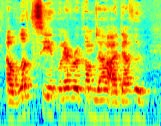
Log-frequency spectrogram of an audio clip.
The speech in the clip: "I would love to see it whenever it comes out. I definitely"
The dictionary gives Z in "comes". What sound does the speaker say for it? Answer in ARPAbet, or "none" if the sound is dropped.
Z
